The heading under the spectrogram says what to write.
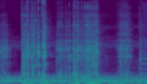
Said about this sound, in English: A scratching noise emitted from inside of the appliance. Damn rats.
